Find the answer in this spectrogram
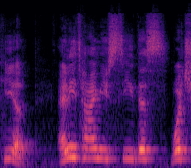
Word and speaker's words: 히읗: This letter is pronounced 히읗.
